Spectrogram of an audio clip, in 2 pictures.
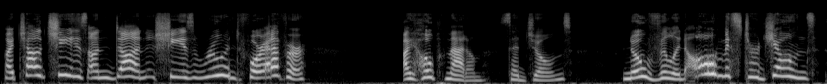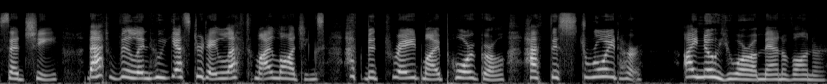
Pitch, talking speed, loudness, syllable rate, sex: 290 Hz, 155 wpm, -21 LUFS, 4.5 syllables/s, female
